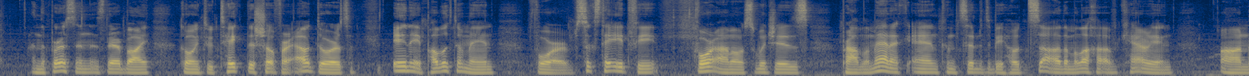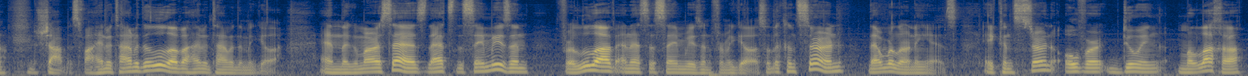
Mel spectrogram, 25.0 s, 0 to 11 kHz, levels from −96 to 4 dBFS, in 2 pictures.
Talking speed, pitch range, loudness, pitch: 185 wpm, 100-130 Hz, -25 LUFS, 110 Hz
